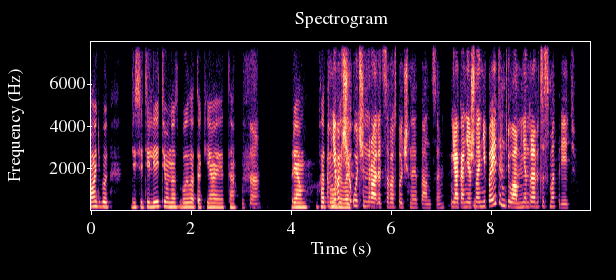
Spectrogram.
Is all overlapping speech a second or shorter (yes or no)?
yes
